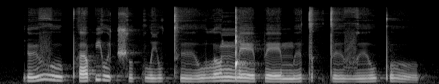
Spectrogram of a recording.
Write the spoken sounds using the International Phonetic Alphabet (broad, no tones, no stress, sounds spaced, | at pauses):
ɾ ʉ v uː pʰ ɐ p j u t͡ʃʰ u k w i w tʰ ɨː w l o ŋ͡ǃ eː p eː m ɨ t ɐ k t ɨː v ɨː w pʼ uː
